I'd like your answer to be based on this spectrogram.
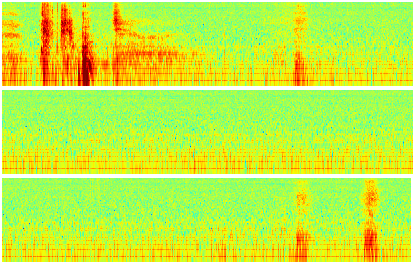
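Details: Person with a head cold, very congested and sensitive nose, inducing sneezes: a burst of two or three quick sneezes with a snort, then quiet, sniffs and small nasal bursts; sneezes with nasal congestion.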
